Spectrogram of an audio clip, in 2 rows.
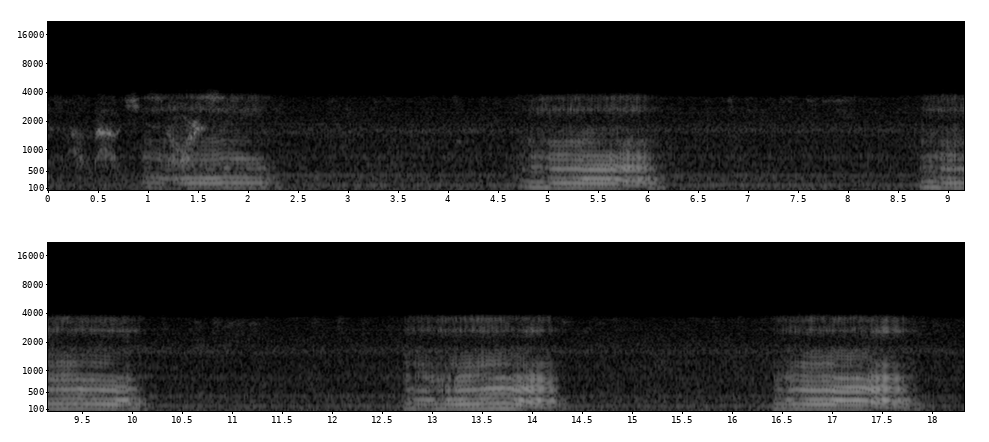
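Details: Person snoring, recorded on an HTC mobile phone: five regular rumbling, drawn-out droning snores on the in-breath, about 15 per minute, over a steady room hum.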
